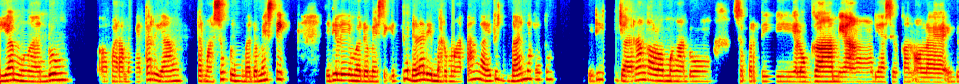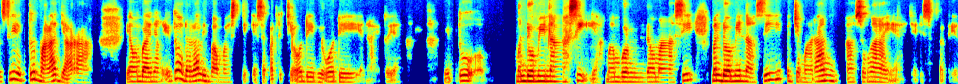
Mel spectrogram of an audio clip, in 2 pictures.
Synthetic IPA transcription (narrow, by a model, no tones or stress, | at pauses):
diaməŋandʊŋ | ʔəpaɾamet̪ərjaŋt̪ərmasʊklimbahdomɛst̪ɪk̚ | d͡ʒadilimbahdomɛst̪ɪkit̪uadalahlimbahɾumaht̪aŋɡait̪ubaɲakit̪u | d͡ʒadid͡ʒaɾaŋkaloməŋandʊŋsəpərt̪iloɡamjaŋdihasilkano̰lɛhḭndust̪ɾiːt̪umalahd͡ʒaɾaŋjaŋbaɲakḭt̪uadalahlimbamɛst̪ɪk̚ja̰səpərt̪it͡ʃḛʔodebeʔodena̰it̪uja̰ | it̪u | məndominasijaməmbʊndomasiməndominasipəɲt͡ʃəmaɾanəsuŋaja̰d͡ʒa̰disə̥pərt̪iu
